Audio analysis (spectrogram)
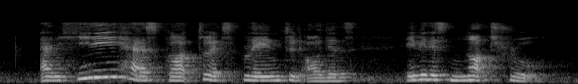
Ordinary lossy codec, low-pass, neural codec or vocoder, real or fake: AAC, 32 kbps; 7.2 kHz; vocoder, 44.1 kHz, 80 mel bands, Vocos; fake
